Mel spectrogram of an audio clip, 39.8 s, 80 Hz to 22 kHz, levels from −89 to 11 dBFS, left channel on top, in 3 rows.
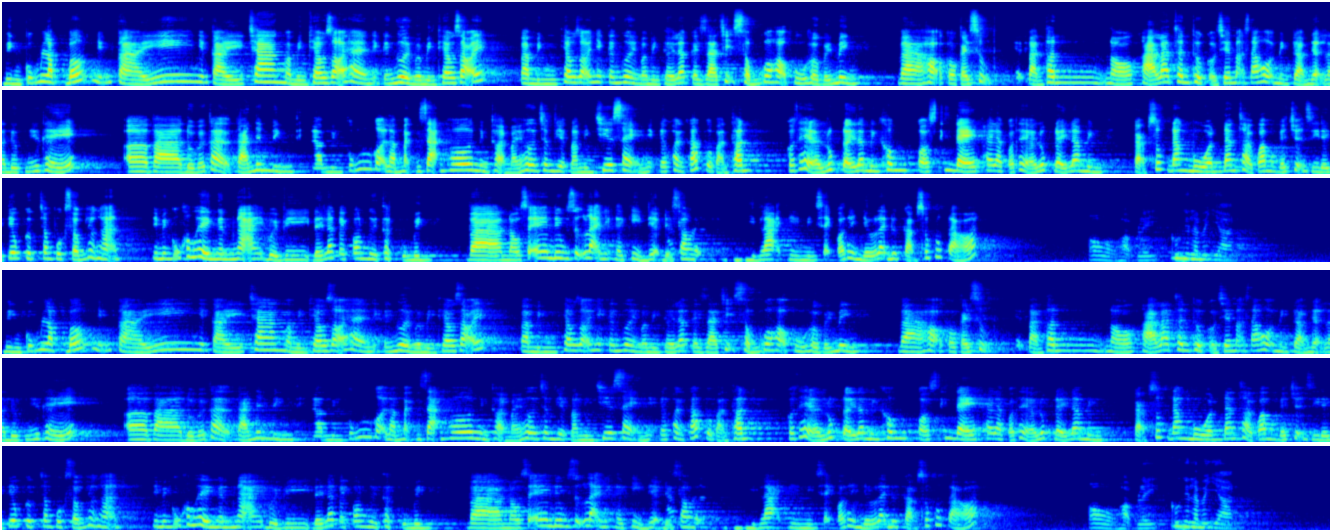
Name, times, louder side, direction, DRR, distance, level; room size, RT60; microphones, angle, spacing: voice 1, 0.0-4.9 5.2-8.6 9.0-9.9 10.2-14.0 14.5-20.8 21.1-24.3 24.6-27.8 28.1-30.9 31.2-33.6 33.9-36.3 38.3-38.6, left 5 dB, 70° left, 0.6 m, -33 dB
voice 2, 9.7-10.0 15.6-16.2 22.3-22.4 33.2-33.7 37.4-38.9, right 2 dB, 25° right, 1.1 m, -51 dB
27.5 x 21.5 x 6.7 m
head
